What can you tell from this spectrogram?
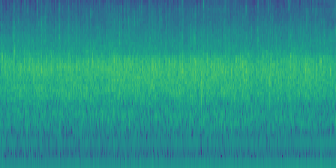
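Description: Steady, dense applause from an audience, many hands clapping at once in a continuous wash of sound that holds an even loudness throughout, with no voices standing out.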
